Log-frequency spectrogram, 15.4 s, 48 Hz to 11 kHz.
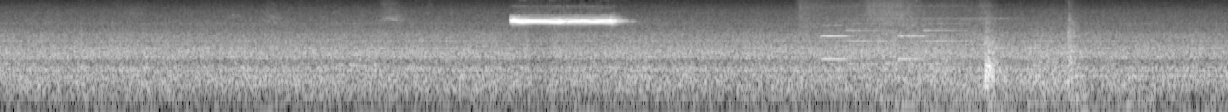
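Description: Steady hum inside a JR Hokkaido 733-series electric commuter train standing at a station platform. About six seconds in, a loud high-pitched buzzer sounds for about a second and a half; a few short chime tones follow, then a single thud near the end.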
